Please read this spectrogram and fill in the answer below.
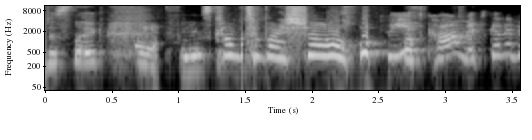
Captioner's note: laughing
